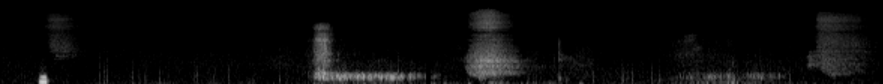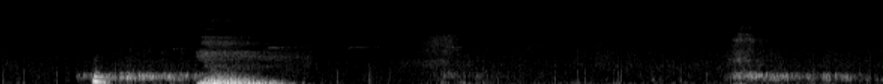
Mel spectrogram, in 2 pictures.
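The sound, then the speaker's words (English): Slow, deep breaths in and out during a guided breathing exercise: a few quiet, airy inhales and exhales spaced several seconds apart, with near silence between them. “take a few moments, take a few deep breaths in and out.”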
